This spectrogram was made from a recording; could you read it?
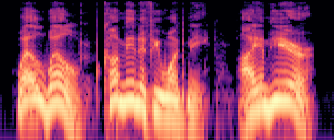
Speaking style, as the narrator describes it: he shouted from the window

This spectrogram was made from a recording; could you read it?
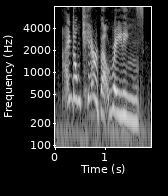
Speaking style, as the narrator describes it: I snapped

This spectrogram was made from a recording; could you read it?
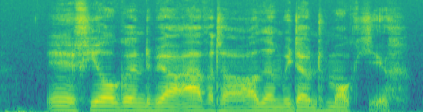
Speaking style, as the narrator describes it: Ra sighed

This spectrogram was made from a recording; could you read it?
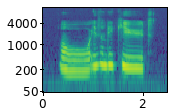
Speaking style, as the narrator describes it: I cooed

